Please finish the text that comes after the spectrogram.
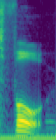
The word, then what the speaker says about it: Fjord: I'm just saying, Vanner, you call him Fjord so much that I thought you said it right. So I'm just like, what? It's Ford. So no worries.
